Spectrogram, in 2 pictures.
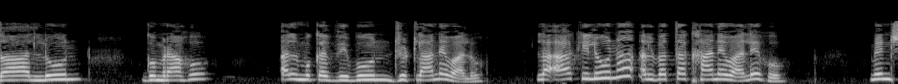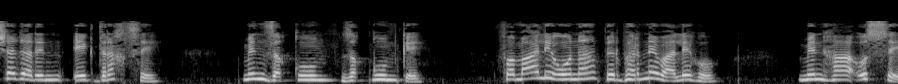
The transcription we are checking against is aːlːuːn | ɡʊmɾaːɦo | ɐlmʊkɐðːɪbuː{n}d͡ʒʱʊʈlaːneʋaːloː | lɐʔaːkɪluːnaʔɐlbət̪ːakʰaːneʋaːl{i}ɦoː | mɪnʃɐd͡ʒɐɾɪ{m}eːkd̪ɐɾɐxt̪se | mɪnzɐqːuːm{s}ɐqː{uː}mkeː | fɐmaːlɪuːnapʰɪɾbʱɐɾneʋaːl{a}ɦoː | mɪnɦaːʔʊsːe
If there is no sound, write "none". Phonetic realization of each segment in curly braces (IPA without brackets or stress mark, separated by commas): n, e, n, z, uː, e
